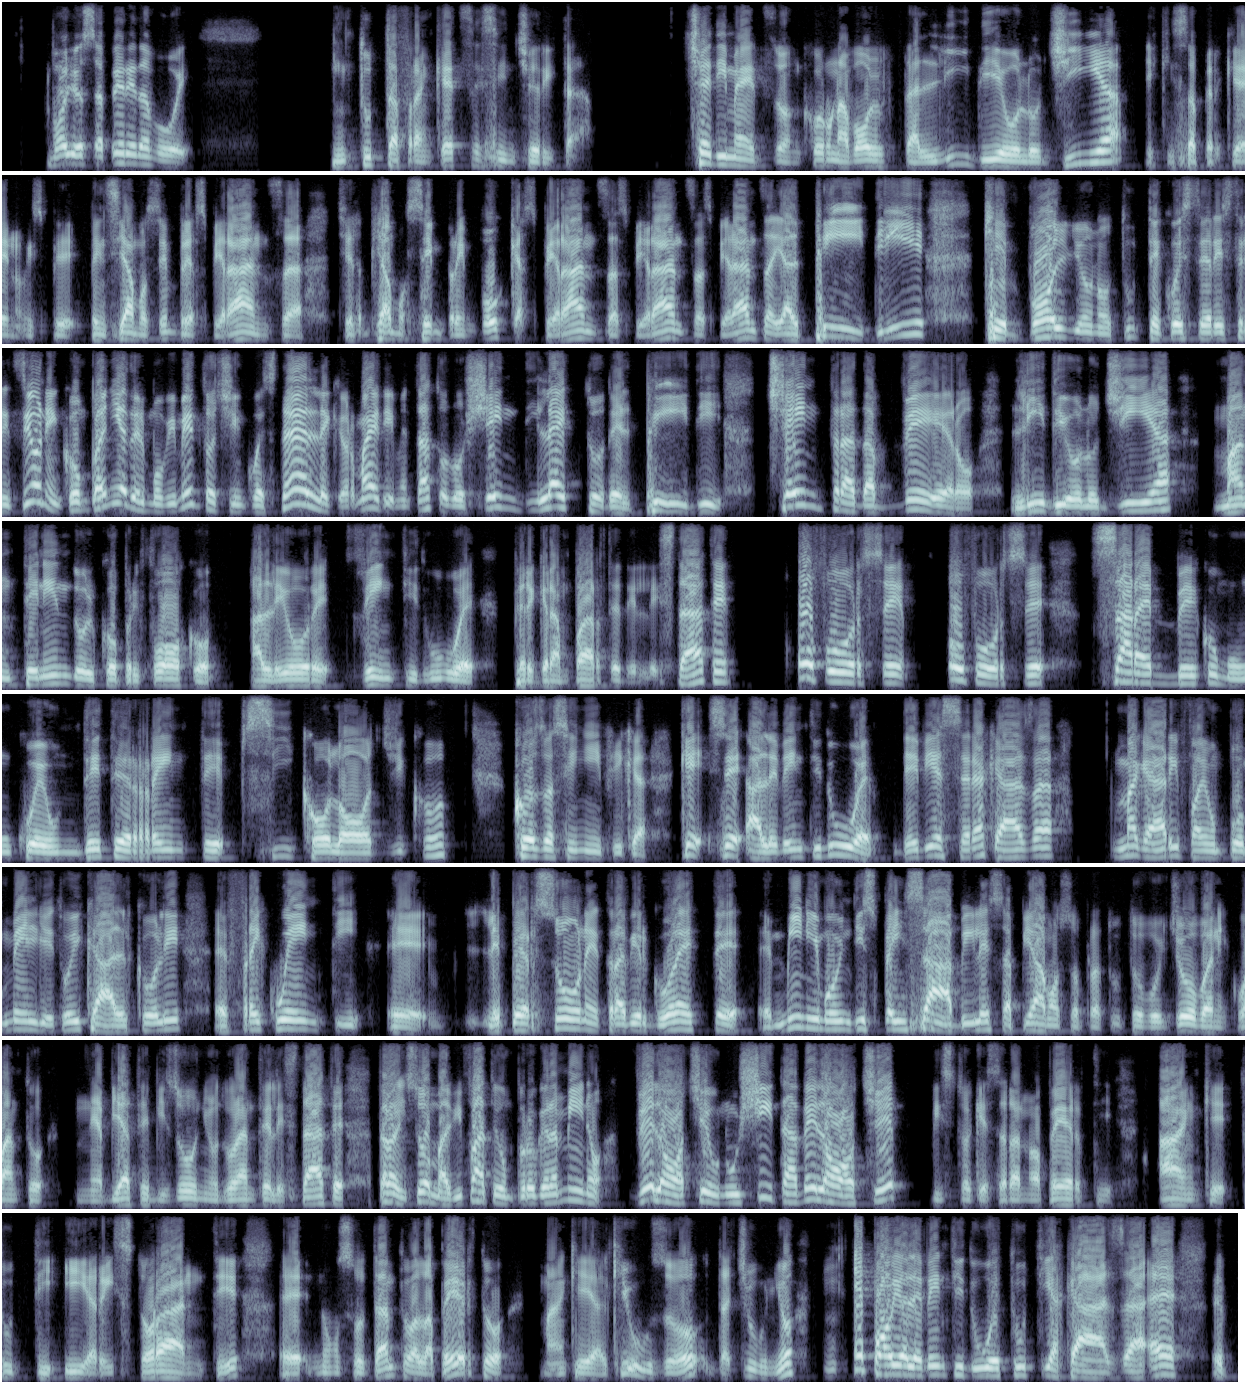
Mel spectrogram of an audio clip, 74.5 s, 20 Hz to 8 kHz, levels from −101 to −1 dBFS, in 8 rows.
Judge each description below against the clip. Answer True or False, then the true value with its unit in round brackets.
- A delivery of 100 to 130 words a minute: True (120 wpm)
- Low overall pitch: False (150 Hz)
